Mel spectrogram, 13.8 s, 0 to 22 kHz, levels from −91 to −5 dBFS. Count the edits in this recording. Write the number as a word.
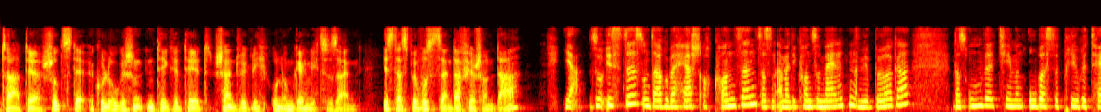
three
